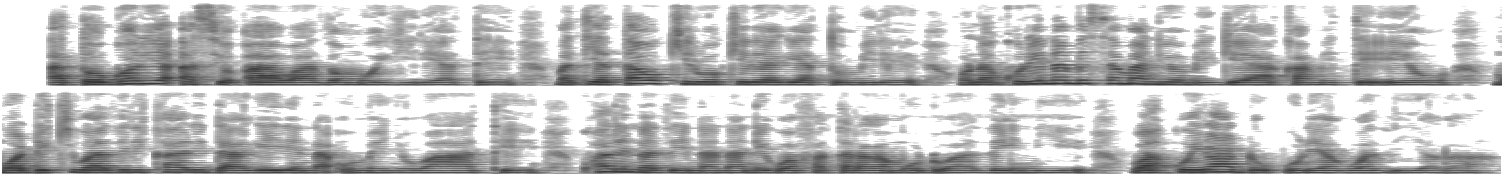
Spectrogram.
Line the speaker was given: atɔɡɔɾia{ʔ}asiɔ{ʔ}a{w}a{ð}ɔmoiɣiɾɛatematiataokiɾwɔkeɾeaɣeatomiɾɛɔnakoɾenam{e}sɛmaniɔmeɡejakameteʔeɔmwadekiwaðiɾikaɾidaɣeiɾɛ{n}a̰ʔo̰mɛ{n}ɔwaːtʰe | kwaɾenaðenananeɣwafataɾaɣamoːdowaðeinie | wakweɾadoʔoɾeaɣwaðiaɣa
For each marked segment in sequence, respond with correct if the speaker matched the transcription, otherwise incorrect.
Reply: correct, correct, correct, correct, correct, correct, incorrect

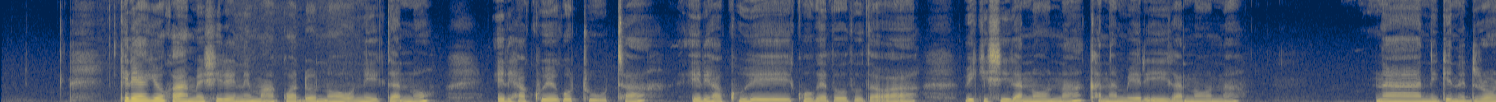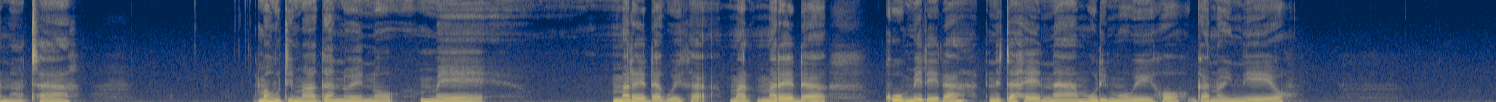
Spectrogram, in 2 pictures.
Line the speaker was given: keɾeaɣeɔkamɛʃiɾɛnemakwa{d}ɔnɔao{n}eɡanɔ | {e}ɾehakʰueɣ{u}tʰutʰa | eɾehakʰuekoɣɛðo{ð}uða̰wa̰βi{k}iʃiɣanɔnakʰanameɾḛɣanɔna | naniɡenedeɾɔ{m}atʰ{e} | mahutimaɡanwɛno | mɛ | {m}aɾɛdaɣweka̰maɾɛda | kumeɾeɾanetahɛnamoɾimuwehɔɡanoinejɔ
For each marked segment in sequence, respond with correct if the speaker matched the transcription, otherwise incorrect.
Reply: correct, correct, correct, incorrect, correct, correct, incorrect, incorrect, correct

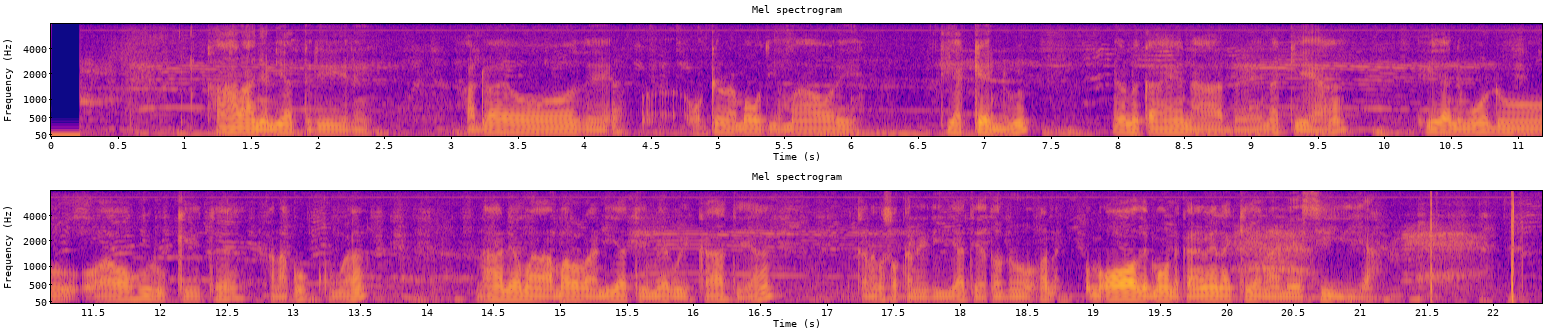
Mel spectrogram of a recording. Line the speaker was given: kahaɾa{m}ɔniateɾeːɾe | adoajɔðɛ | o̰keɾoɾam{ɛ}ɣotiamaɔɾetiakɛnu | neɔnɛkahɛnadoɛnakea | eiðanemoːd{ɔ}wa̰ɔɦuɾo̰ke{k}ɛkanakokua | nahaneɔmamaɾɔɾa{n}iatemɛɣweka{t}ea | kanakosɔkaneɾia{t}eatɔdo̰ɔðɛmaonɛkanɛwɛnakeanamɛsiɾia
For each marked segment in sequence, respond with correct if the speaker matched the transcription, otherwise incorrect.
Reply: incorrect, incorrect, incorrect, incorrect, correct, correct, correct

